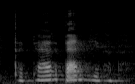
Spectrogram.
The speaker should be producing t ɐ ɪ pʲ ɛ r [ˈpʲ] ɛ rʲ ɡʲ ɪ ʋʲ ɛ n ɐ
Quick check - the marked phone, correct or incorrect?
correct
